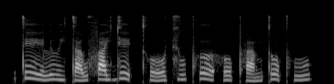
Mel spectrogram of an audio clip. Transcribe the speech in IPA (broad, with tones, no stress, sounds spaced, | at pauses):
t̪ eː˥˨ l ɯː˧˩ j t̪ a˩˧ w f a˧ j d eː˥˨ t̚ t̪ʰ oː˩˧ t͡ɕ u˧˥ pʰ ɤː˥˨ h o˧ pʰ a˩˧ m t̪ o˥˨ pʰ u˧˥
